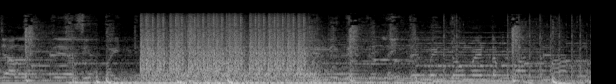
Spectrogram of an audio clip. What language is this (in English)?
English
